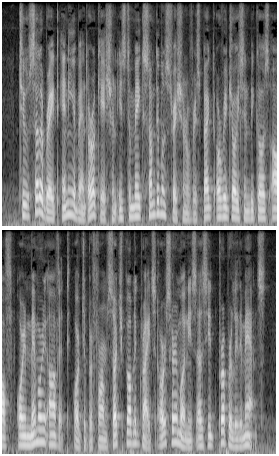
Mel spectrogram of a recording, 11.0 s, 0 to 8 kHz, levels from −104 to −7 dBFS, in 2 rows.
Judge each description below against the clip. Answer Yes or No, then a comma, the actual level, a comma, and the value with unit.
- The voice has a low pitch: Yes, low, 125 Hz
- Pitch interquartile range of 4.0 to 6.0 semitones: Yes, average, 5.1 semitones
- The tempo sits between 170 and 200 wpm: Yes, average, 185 wpm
